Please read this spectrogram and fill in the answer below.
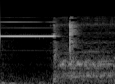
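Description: A single steady high-pitched electronic beep, a ventilator alarm alerting the attendant to a problem.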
